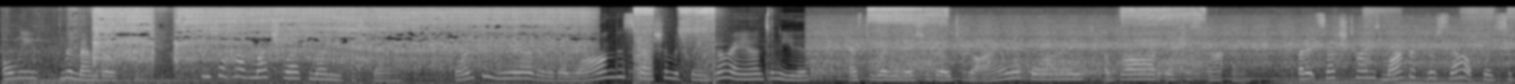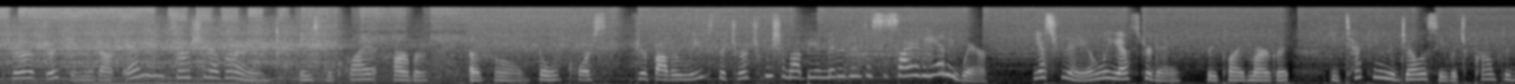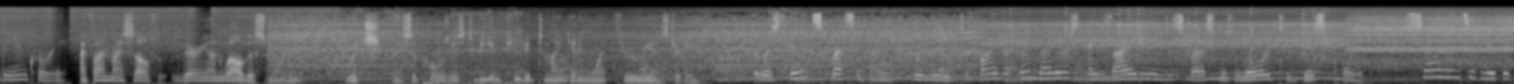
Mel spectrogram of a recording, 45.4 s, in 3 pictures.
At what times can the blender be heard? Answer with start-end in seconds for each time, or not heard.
8.0-24.5, 33.0-45.4.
